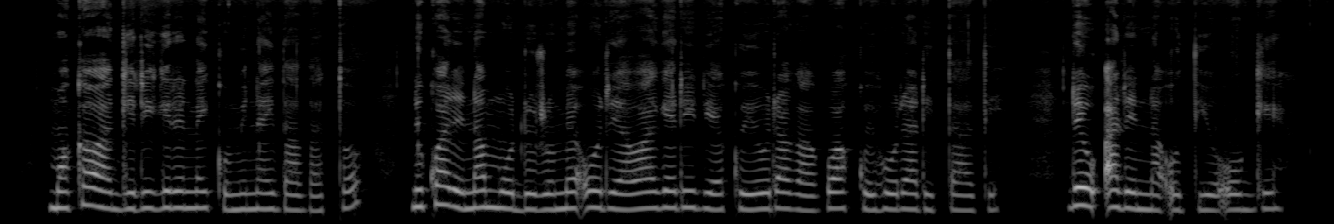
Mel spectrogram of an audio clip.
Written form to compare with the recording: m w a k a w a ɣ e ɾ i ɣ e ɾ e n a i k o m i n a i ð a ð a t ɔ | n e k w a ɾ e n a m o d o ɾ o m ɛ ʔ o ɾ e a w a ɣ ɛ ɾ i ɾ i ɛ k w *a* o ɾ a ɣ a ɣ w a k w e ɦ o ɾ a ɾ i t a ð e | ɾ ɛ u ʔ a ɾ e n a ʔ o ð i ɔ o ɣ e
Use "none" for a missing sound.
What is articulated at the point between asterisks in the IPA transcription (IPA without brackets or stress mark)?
e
